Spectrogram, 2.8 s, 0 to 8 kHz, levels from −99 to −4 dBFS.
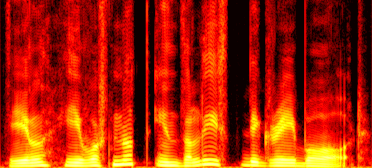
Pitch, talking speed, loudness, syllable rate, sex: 145 Hz, 195 wpm, -16 LUFS, 4.3 syllables/s, male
